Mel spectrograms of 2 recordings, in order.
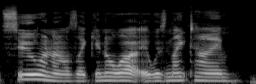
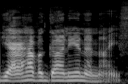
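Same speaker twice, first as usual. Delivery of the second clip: imitated mouthy, cheeky tone. Retelling own answer to an officer asking about guns: imitating own mouthy reply. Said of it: "being mouthy".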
